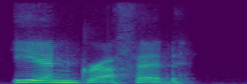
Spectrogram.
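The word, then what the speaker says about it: Ioan Gruffudd: ian Gruffudd i believe you're fantastic nailed yes um, he's like welsh so maybe it's yeah.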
